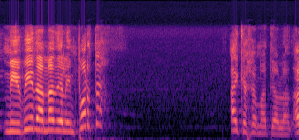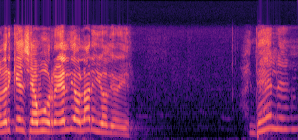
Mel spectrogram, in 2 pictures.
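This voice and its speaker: A man with a Salvadoran accent preaching a sermon. He keeps firing rhetorical questions at the congregation and swings between loud and soft. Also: very high voice.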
